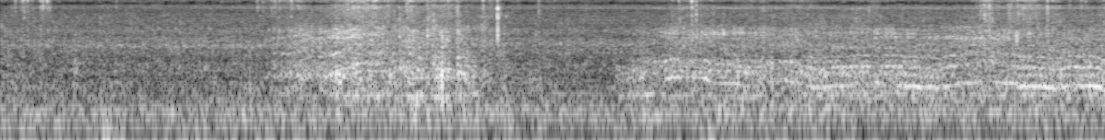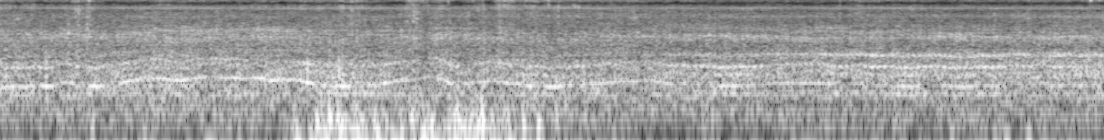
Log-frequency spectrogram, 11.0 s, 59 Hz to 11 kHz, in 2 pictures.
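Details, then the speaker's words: FMS FCX10 1/10 K5 Blazer RC crawler on the trail: soft motor whine rising and falling with throttle over running water, no grinding or clicking; drivetrain runs smooth and very quiet. "so I wanted to let this thing run for a minute without me blabbing in your ear just so you could hear the truck itself it is really quiet on the trail"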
